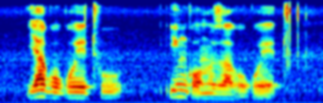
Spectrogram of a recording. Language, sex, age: Xhosa, male, 38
